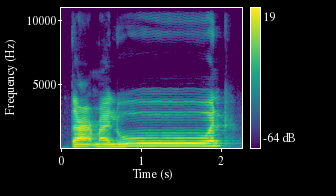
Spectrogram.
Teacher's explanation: Tum ta'malun, mimnya jelas, taknya juga jelas. Ta'malun, panjang boleh 2, boleh 4, boleh 6 ketukan karena bacaan mad arid lis sukun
